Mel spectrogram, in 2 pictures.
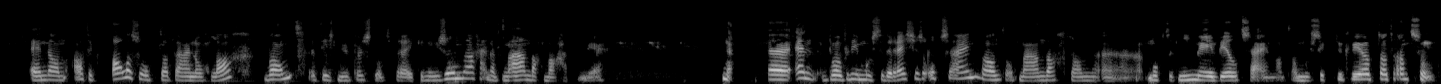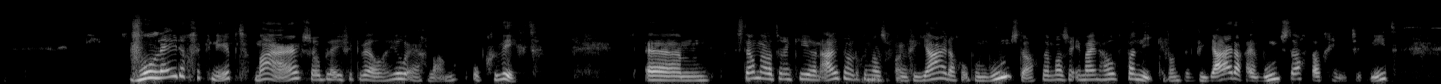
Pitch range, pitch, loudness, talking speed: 190-265 Hz, 215 Hz, -28 LUFS, 205 wpm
